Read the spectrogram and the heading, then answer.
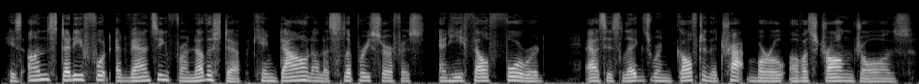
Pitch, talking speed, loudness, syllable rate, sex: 165 Hz, 195 wpm, -20 LUFS, 5.3 syllables/s, female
